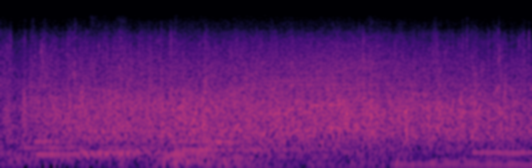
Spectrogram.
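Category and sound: crowd, audience applauding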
